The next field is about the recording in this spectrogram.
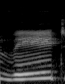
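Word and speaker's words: weight: पर हमारा रूल है इ आई जी एच ए की ध्वनि जैसे देखिए एट वेट नेबर यह है फ्रेट और यह है स्ले इन सभी स्पेलिंग में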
